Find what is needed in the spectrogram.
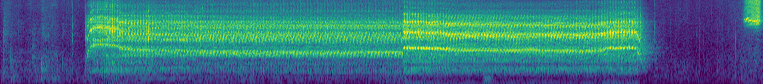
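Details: Steady buzzing motor hum with a rapid pulsing stream for about seven seconds, then it stops: a Waterpik with Bionix attachment flushing the blocked left ear canal, around the third wash, wax still not clearing.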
